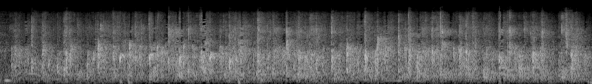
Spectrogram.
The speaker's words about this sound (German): Vielen Dank euch. Ganz großen Applaus nochmal.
